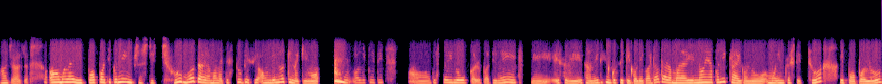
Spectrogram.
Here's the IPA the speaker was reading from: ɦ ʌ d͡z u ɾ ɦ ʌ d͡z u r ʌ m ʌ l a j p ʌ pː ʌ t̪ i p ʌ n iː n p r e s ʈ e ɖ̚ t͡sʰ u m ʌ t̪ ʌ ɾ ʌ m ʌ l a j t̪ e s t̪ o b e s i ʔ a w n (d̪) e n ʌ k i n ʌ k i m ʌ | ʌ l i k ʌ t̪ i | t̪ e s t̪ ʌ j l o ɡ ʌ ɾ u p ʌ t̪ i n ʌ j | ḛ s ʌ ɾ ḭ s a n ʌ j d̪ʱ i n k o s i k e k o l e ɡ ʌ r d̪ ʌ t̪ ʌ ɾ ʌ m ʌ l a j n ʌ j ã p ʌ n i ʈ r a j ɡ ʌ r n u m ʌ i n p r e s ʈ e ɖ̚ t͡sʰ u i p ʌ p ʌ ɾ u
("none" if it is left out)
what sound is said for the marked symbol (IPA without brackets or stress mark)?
d̪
